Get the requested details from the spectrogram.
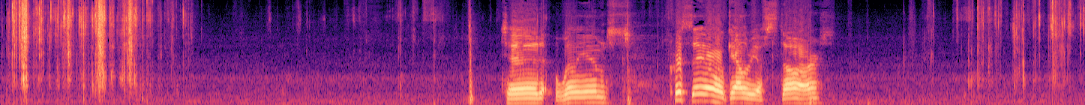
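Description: A foil wrapper crinkles as hands tear open a card pack.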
